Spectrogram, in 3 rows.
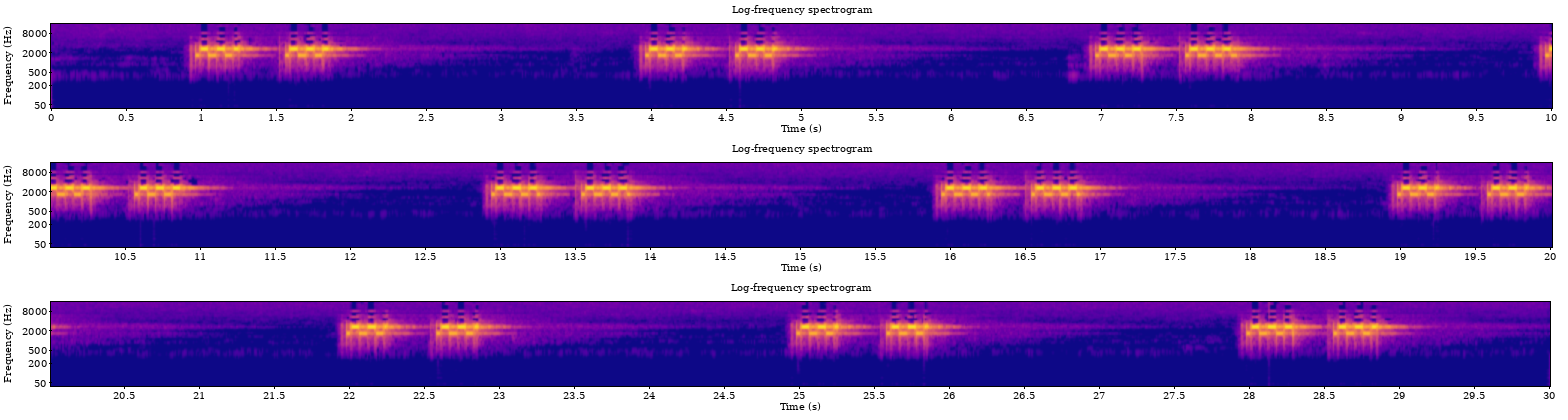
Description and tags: Telephone Ring UK 2
A stereo recording of an UK telephone ringing (cut to loop). Rode NT 4 > FEL battery pre-amp > Zoom H2 line in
